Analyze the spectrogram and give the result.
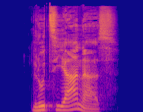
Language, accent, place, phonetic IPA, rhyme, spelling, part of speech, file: German, Germany, Berlin, [luˈt͡si̯aːnɐs], -aːnɐs, Lucianers, noun, De-Lucianers.ogg
- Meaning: genitive singular of Lucianer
